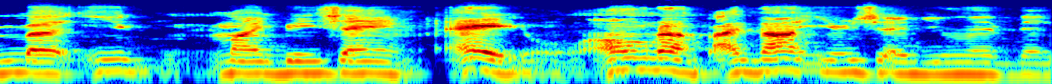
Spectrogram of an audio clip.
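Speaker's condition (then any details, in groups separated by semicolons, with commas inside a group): Cerebral palsy; from birth, uses wheelchair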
